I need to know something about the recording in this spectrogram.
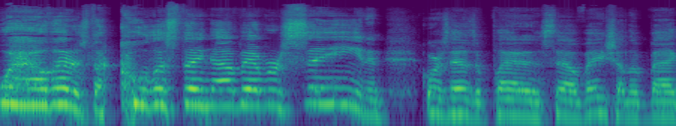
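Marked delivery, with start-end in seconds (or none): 0.0-2.4 thrilled gush, very high, loud, excited. Retelling handing a young lady a poker chip, speaker is imitating someone excited. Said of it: "she was all excited".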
